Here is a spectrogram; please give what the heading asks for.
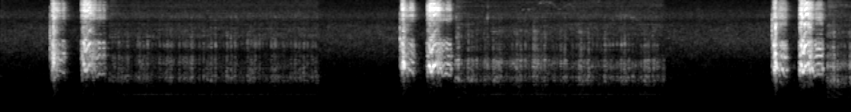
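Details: Hasselblad Winder CW drive squeak: three short motor runs, each starting with sharp chirps then a thin dry squeak throughout; cause suspected, not confirmed.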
